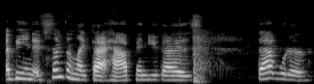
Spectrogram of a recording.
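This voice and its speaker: A woman's voice: medium pitch, a little fast, fairly bright tone, slight background noise, poor audio. A woman chatting casually and bluntly to viewers on a livestream, rambling in a gossipy, sweary way.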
